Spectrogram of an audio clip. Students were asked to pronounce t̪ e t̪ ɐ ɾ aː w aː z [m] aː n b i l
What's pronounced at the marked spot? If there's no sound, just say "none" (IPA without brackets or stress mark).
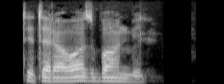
b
